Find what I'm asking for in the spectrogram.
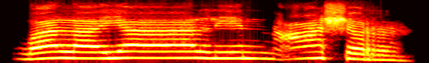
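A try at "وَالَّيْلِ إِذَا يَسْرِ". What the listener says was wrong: Wala. La. Tidak wala. Ya. Tidak ke atas suara huruf lam. Lam istifal, Bun. Jadi wala. Wala yalin ashar.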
